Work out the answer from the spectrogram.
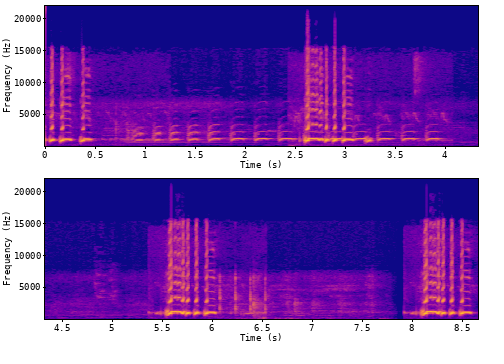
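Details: Big-voiced local zebra dove in 'kung' style song, played to entice other doves to sing. Strong rattling bursts recur every few seconds, separated by trailing series of soft, evenly repeated coos, with faint background noise.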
